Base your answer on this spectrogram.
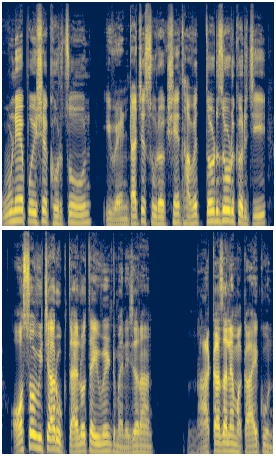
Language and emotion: Goan Konkani, disgusted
